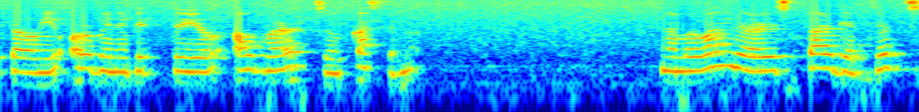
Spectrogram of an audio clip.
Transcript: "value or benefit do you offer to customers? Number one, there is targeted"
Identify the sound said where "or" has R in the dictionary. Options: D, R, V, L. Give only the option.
L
